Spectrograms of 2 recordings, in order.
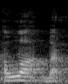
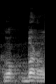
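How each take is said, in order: First: The phrase is said slowly and clearly. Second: The phrase is rushed and run together quickly. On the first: The speaker calls it right. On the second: The speaker calls it wrong. "Coba cepet-cepet"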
